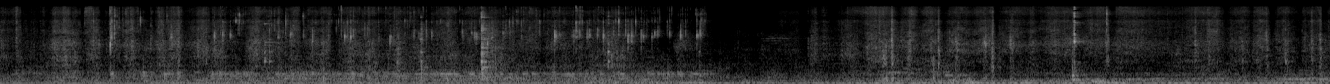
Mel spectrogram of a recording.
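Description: Wet hand-scrubbing of a ceramic washbasin coated with a homemade cleaning liquid: a continuous run of short, irregular rubbing and scraping strokes.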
